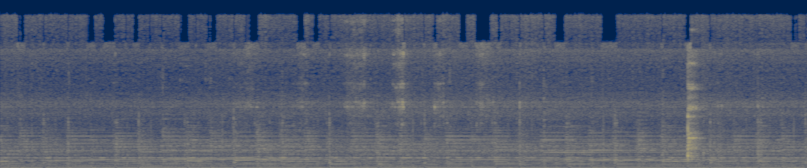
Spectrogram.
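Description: Roasted cumin, salt and lime juice being added to sweetcorn in a bowl, with light clinks of a spoon against the dish over a steady low background hum.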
